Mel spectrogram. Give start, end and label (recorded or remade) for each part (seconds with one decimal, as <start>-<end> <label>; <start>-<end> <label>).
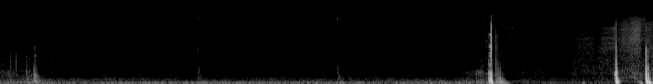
0.0-0.9 remade; 0.9-5.0 recorded; 5.0-5.5 remade; 5.5-6.5 recorded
